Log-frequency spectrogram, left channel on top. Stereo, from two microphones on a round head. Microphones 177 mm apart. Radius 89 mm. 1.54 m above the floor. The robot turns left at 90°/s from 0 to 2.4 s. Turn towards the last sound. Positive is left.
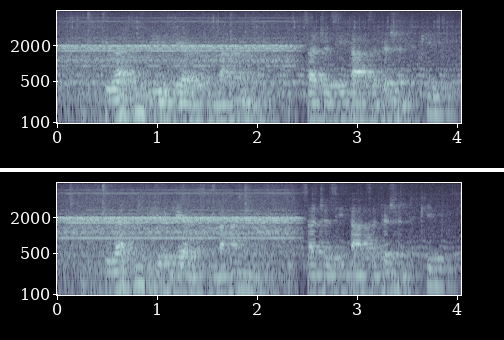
turn(degrees=-155)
